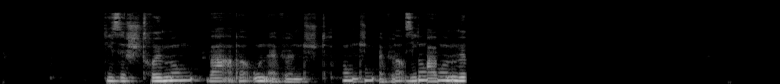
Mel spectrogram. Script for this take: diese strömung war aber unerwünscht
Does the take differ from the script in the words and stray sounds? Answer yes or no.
yes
